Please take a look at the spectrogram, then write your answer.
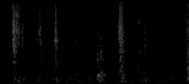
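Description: Marvel Champions encounter deck cards being shuffled by hand, giving soft, quick riffling and patting bursts in an irregular rhythm, close and faint in an otherwise quiet room.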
